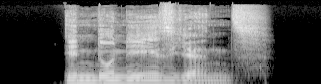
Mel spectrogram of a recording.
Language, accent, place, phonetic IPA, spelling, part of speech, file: German, Germany, Berlin, [ɪndoˈneːziəns], Indonesiens, noun, De-Indonesiens.ogg
- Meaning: dative singular of Indonesien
